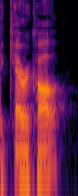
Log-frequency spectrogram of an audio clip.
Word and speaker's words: caracal: which is the caracal.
